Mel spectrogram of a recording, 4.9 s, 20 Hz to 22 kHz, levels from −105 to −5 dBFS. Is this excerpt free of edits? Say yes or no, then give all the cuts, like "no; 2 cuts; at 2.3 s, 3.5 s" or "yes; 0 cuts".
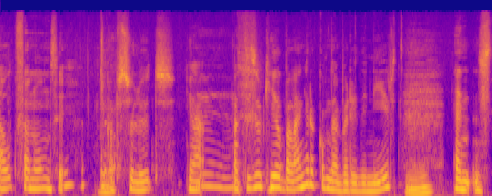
no; 1 cut; at 4.0 s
